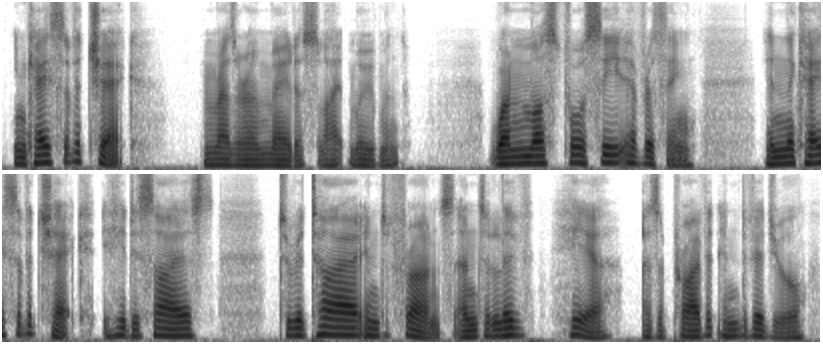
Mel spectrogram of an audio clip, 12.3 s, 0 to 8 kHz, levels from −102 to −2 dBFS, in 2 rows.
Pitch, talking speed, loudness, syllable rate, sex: 115 Hz, 165 wpm, -20 LUFS, 5.1 syllables/s, male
